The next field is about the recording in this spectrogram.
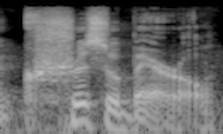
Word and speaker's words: chrysoberyl: And then thumbing your way through, you also find a chrysoberyl.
